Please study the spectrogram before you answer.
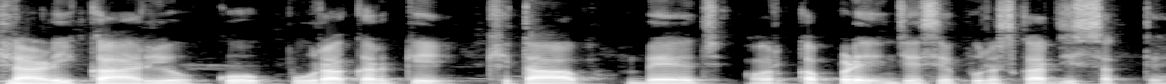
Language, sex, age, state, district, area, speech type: Hindi, male, 30-45, Madhya Pradesh, Seoni, rural, read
